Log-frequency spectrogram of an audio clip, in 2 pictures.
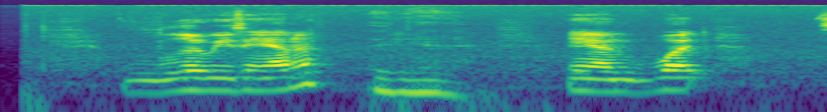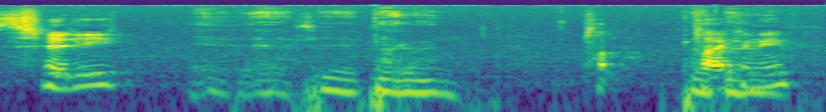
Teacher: You've got a breathy, maybe rough voice, unclear articulation and monotone.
